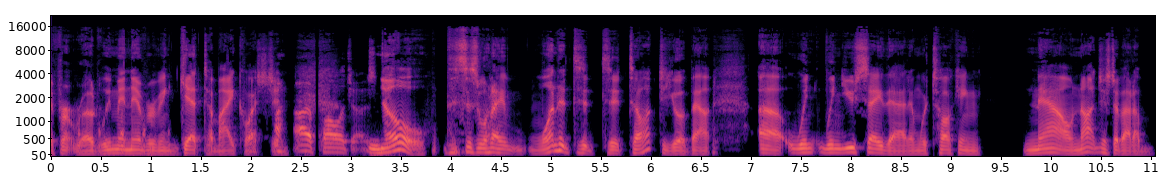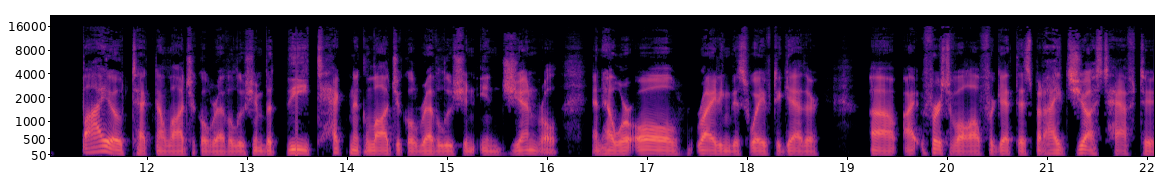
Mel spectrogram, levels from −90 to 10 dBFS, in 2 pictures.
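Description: Blocks of digital silence occur at 2.64 to 2.68 s and at 13.49 s, where samples were zeroed, likely because the output buffer went unfilled in time. The 40 ms gap is a short hole; the 10 ms gap, between "a biotechnological revolution but" and "technological revolution in general", is a tick.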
